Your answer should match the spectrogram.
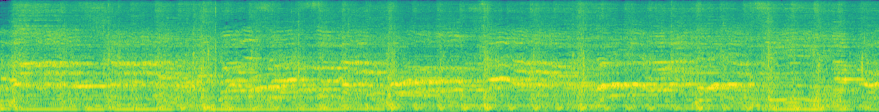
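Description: A woman singing a gospel song live through a microphone over instrumental accompaniment, with other voices joining in, amplified in a large hall.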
